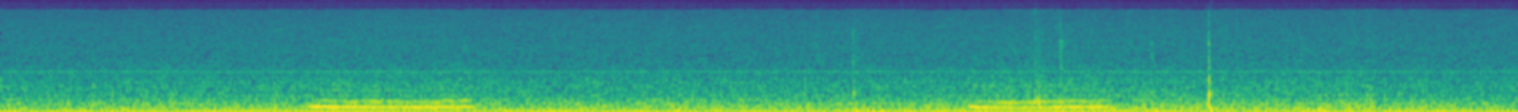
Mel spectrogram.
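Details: A quiet snoring cat, Toraji, who keeps aloof from people, lets out two low, smooth, humming snore tones roughly three seconds apart, with a small click near the end and a constant faint room hum.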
